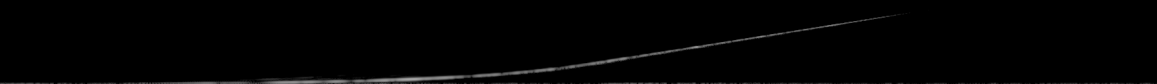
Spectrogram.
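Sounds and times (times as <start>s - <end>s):
exponential sine sweep from 10 Hz to 24 kHz: 1.9s - 9.4s.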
